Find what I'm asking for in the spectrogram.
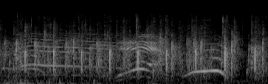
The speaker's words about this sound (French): Sinon, ben, on va l'applaudir.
